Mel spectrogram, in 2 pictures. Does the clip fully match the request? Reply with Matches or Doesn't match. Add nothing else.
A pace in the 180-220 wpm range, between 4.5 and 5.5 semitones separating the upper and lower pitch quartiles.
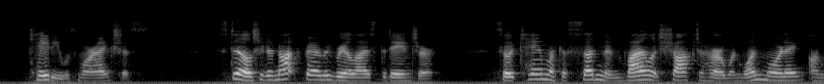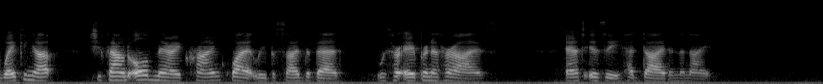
Doesn't match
